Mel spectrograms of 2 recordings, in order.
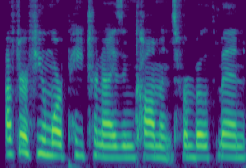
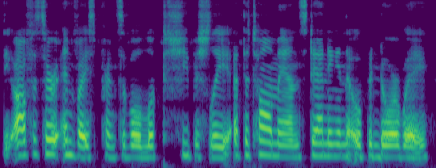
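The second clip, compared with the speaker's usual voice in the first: plain reading voice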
